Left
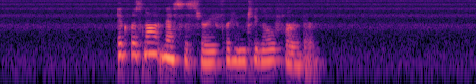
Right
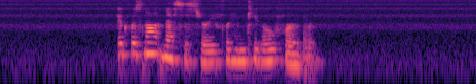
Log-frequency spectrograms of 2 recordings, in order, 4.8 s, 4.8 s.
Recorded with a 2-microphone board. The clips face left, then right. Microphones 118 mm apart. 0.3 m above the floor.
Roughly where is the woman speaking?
Centre.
